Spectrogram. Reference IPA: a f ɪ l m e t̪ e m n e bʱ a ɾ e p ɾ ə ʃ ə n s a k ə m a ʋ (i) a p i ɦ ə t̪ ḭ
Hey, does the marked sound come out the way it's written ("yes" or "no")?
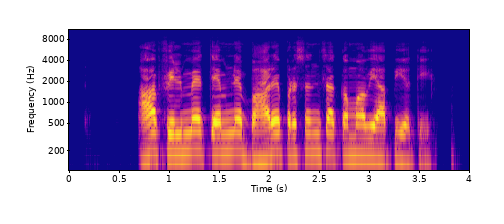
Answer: yes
